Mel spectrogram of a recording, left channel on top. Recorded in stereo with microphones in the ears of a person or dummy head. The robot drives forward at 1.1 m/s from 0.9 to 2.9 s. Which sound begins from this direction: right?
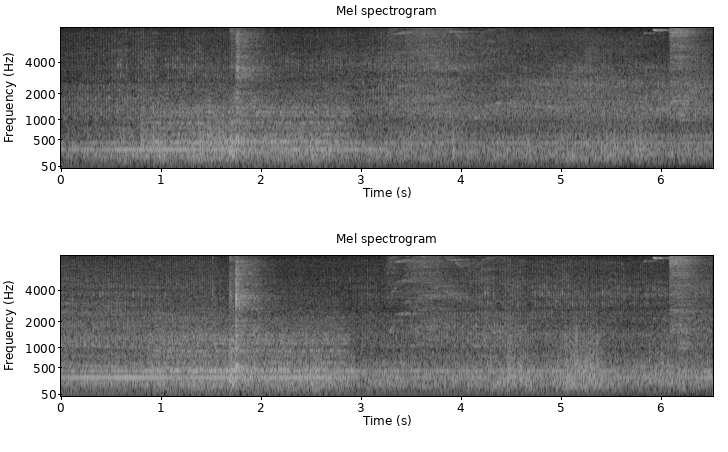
A microwave, at 1.7 s.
